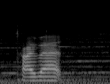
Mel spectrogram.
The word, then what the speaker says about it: Teyvat: Some people say Teyvat. People say Teyvat. I say Teyvat.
